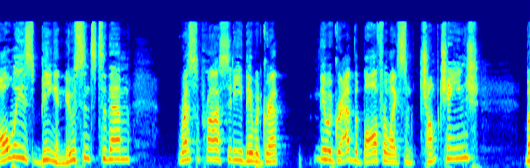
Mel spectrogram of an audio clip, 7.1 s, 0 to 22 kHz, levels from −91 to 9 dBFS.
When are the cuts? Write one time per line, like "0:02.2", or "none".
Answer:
none

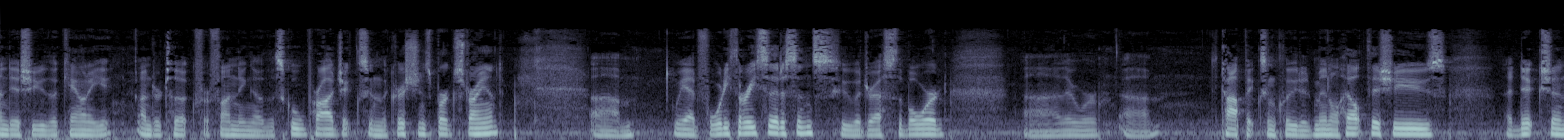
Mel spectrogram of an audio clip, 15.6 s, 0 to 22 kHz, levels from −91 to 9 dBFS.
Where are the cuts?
0:05.9

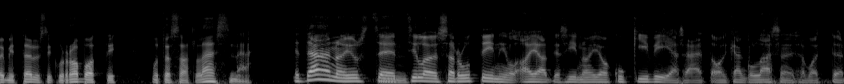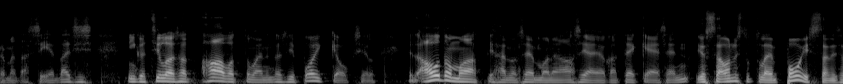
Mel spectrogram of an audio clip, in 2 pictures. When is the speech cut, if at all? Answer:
0:12.4
0:15.4

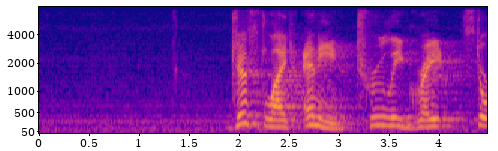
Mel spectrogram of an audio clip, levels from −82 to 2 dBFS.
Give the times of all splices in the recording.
0:01.8

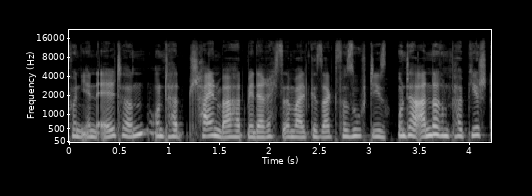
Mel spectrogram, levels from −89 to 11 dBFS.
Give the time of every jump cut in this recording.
0:01.1
0:03.1

